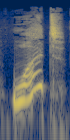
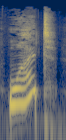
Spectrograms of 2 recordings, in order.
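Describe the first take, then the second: First: Even higher, louder shocked gasp; girl hears there are no chickens. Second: High, sharp shocked yelp; girl hears the well is dry. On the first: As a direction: lose your breath at the news. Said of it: "Rachel gasped". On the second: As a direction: jump at the news. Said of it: "Rachel yelped". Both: A narrator's reading.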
